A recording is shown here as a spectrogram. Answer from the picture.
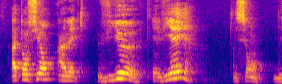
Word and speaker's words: vieux: Attention avec vieux et vieille, qui sont des synonymes. Âgé ou vieux et vieille, synonymes. Vieux, prononciation, le X ne se prononce pas.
